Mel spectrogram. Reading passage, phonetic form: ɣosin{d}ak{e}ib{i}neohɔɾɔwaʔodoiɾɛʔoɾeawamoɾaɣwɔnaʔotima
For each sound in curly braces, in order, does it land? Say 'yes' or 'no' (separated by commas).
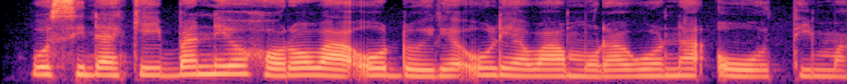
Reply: yes, yes, no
